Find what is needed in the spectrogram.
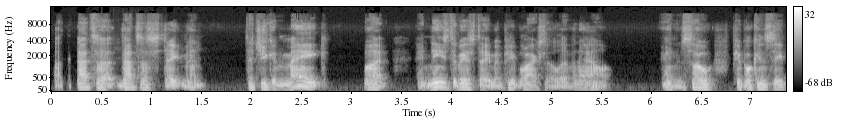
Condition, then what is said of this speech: Spasmodic dysphonia. So it just kind of grabs when I talk.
